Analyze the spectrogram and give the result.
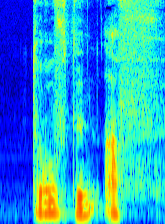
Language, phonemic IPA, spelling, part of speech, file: Dutch, /ˈtruvdə(n) ˈɑf/, troefden af, verb, Nl-troefden af.ogg
- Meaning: inflection of aftroeven: 1. plural past indicative 2. plural past subjunctive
